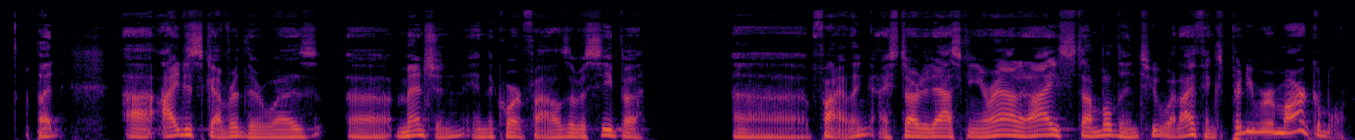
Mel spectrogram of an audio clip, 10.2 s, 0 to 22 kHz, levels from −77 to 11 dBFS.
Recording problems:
none

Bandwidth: 16 kHz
